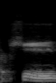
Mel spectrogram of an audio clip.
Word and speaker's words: chi: be with you so x is actually a chi or key depending on how you pronounce it and it developed in early christian tradition that the kai could be used in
